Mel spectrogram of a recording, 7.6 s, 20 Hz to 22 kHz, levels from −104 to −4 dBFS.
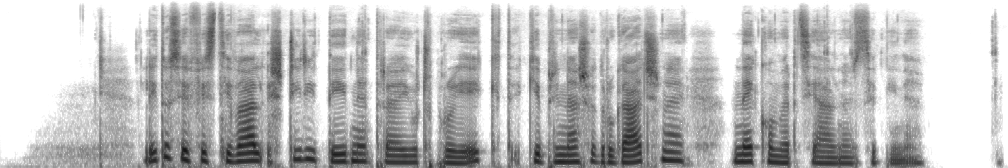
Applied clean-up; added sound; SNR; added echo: neural mask model Resemble Enhance denoiser.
